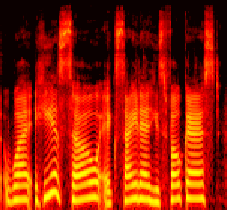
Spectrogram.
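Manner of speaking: ordinary delivery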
